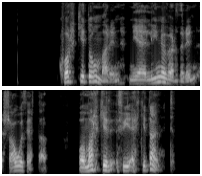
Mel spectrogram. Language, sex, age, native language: Icelandic, male, 60-69, Icelandic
